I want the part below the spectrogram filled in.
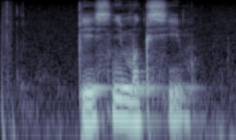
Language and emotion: Russian, neutral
